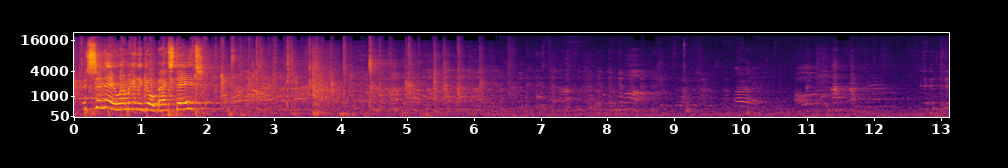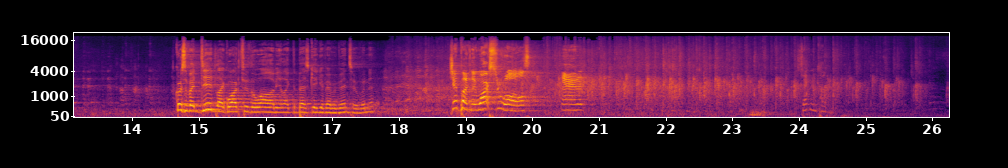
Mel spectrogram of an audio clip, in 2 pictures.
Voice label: (monologue)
